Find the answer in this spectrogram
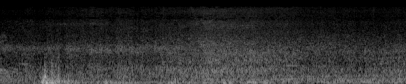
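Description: Small waves washing onto a sandy beach, a steady rush, with wind on the microphone. A short thump about half a second in.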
